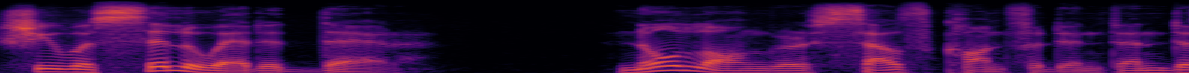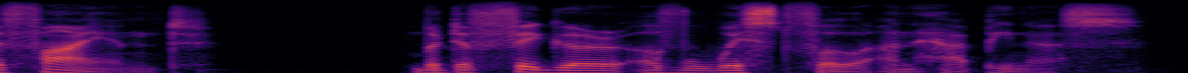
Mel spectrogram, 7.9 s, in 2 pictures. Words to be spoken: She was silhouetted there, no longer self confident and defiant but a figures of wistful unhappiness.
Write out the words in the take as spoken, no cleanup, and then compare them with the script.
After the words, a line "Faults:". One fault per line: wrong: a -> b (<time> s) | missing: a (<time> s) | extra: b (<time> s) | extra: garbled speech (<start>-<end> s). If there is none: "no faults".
She was silhouetted there, no longer self confident and defiant but a figure of wistful unhappiness.
Faults:
wrong: figures -> figure (5.5 s)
